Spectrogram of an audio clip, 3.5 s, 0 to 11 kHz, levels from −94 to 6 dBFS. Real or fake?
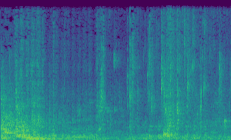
real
